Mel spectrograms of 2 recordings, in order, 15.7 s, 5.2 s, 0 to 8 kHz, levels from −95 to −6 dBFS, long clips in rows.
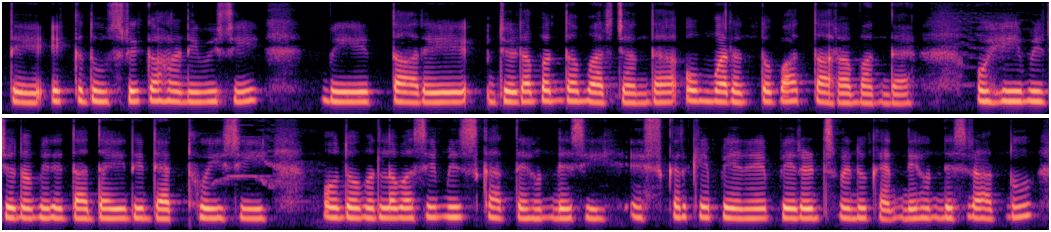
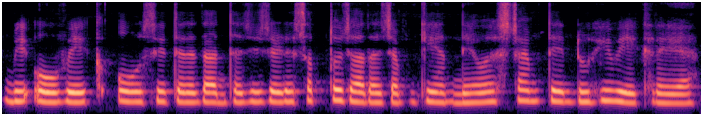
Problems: none marked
